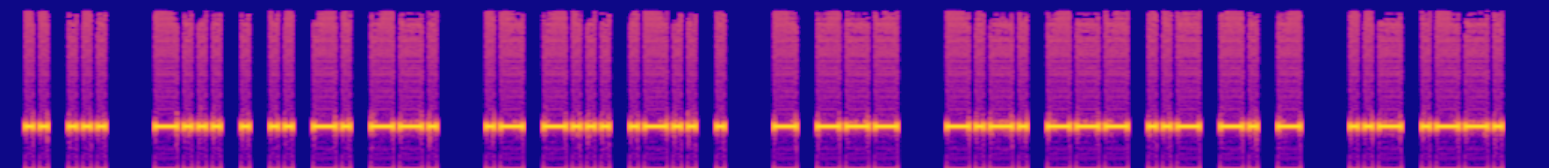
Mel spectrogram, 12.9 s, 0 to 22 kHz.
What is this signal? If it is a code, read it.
Morse code, heard as a keyed tone, about 20 wpm, 1000 Hz. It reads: IS BEING ABLE TO COUNT UP
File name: qotdfiles / 20wpm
